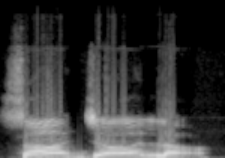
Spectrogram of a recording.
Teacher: वत्सर्य दांतों की जड़ों से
